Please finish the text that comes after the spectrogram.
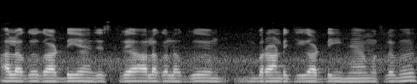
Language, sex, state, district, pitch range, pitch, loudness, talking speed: Hindi, female, Haryana, Jhajjar, 140-150 Hz, 145 Hz, -18 LUFS, 160 wpm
